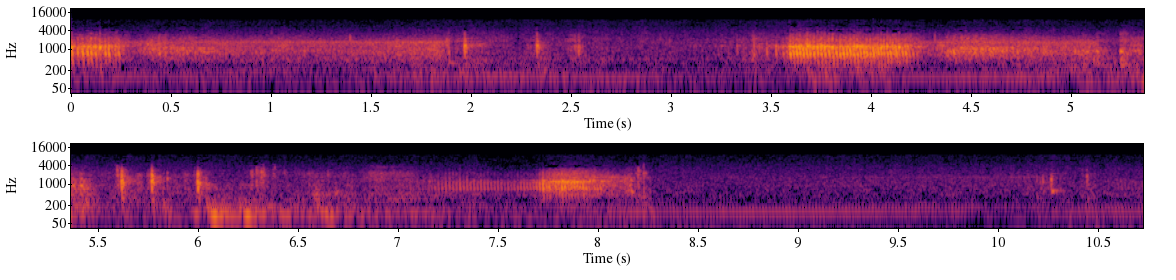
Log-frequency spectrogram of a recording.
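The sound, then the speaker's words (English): Irregular buzzy, rasping bursts of a person snoring come through a thin, phone-line sound during a phone call, over a steady low hum, with a couple of louder surges and no talking. “Is the coach shaving in the background there? Or snoring?”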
